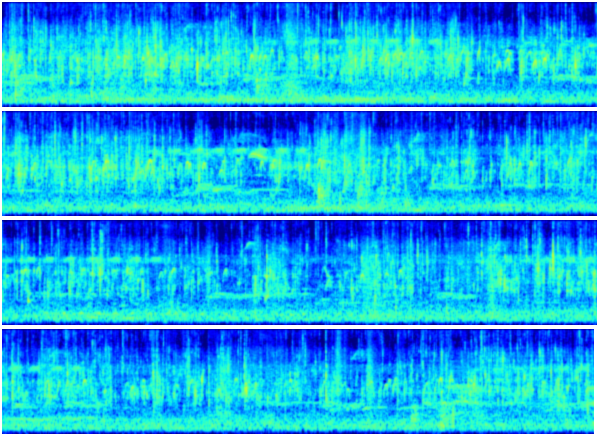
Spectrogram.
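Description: A group of ducklings peeping continuously, with light splashing as they swim and dabble in shallow water.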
